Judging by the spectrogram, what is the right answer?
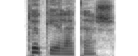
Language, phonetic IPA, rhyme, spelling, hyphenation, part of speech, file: Hungarian, [ˈtøkeːlɛtɛʃ], -ɛʃ, tökéletes, tö‧ké‧le‧tes, adjective, Hu-tökéletes.ogg
- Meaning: perfect, flawless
